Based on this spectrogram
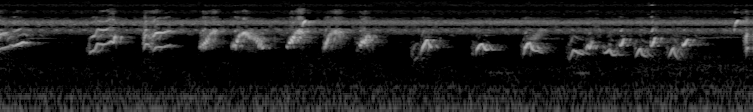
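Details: Female mockingbird singing early in the morning, at first heard but unseen. She gives a fast run of varied chirped and slurred phrases, each note repeated a few times before switching. A steady low rumble sits underneath.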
